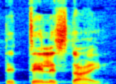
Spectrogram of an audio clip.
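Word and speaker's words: τετέλεσται: La palabra en griego se pronuncia algo así, tetelesti.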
